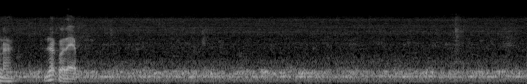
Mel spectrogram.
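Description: A water pump hums steadily.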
